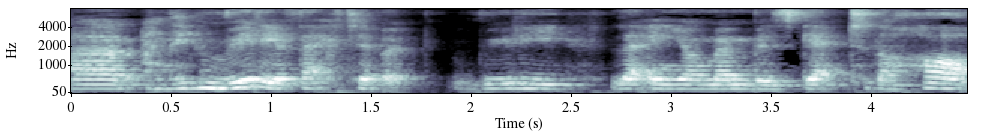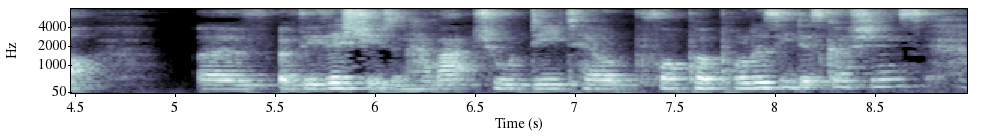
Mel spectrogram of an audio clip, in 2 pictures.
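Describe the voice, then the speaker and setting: Moderate pace over noticeable background noise. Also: woman, fairly low pitch for a woman, ordinary pitch variation. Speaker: youth political candidate. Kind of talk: campaign video monologue. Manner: casual, filler-heavy.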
